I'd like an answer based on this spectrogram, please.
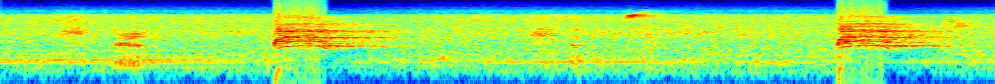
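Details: Cambodian barking deer: two loud, abrupt, harsh calls about four seconds apart, each briefly rasping, set against continuous hiss and a low hum with faint chirps between.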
